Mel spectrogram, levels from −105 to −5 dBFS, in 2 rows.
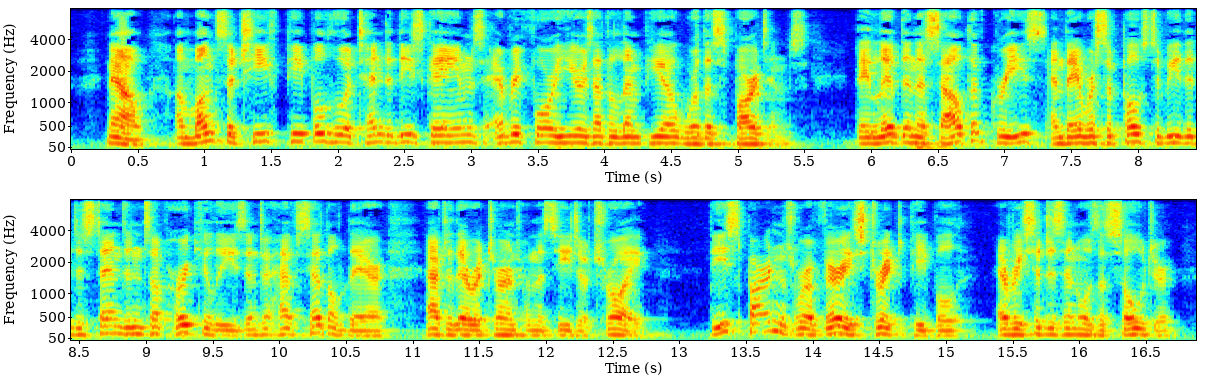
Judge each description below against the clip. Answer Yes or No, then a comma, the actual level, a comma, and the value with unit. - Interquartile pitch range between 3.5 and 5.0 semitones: Yes, average, 4.1 semitones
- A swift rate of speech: Yes, fast, 210 wpm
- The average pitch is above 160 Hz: No, low, 130 Hz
